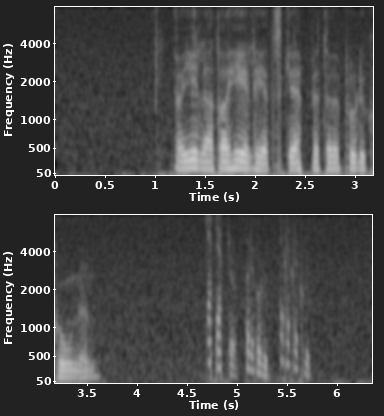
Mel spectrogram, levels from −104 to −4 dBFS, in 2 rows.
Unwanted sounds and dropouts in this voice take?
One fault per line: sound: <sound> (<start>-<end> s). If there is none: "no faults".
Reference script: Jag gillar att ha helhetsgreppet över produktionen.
sound: chirp (4.7-5.8 s)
